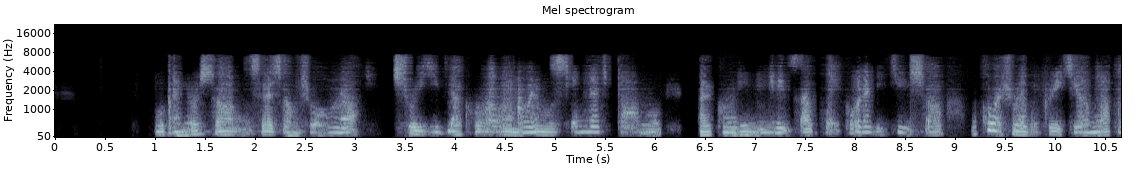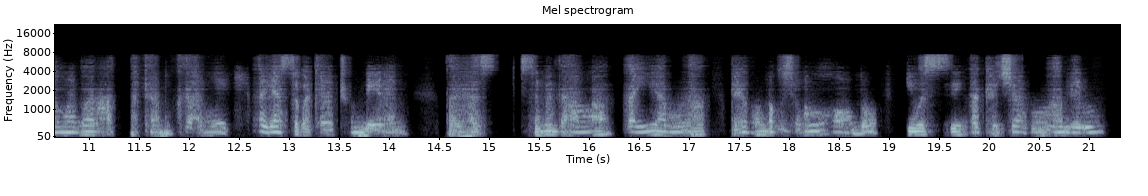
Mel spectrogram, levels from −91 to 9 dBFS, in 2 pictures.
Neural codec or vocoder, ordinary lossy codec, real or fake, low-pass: codec, 44.1 kHz, 0.9 kbps, DAC; AAC, 32 kbps; fake; 7.2 kHz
